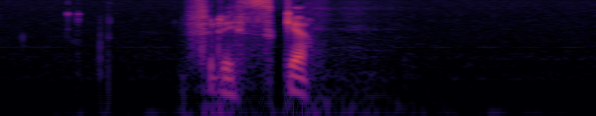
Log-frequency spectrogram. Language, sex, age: Swedish, male, 24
